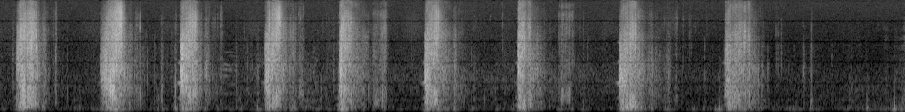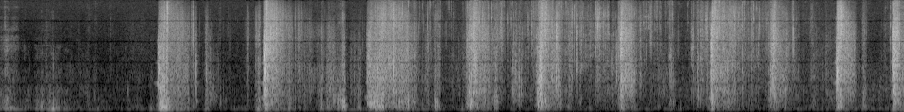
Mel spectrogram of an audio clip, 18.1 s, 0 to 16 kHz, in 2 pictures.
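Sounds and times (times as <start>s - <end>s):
footsteps crunching through snow: 12.7s - 18.0s.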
